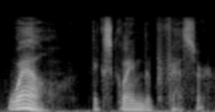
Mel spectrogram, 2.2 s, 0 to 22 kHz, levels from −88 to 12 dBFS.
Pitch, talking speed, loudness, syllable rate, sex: 110 Hz, 110 wpm, -22 LUFS, 4.6 syllables/s, male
